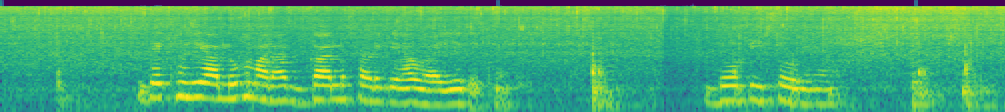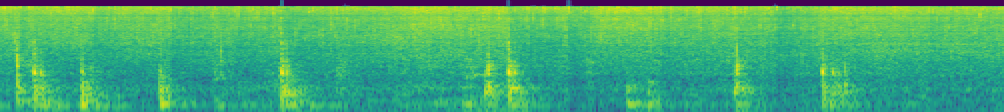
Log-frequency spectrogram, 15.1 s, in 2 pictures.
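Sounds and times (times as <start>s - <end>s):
vegetables sizzling in oil: 0.0s - 15.0s
wooden spatula scraping a pan: 6.2s - 14.4s.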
